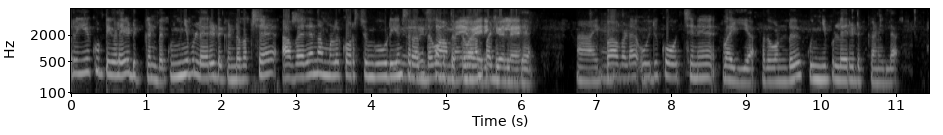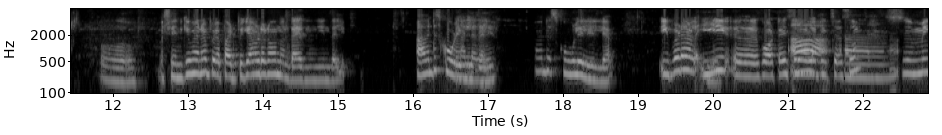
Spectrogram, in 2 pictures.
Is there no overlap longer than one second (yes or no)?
no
